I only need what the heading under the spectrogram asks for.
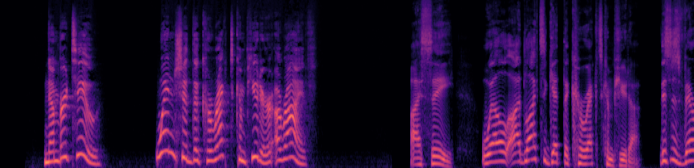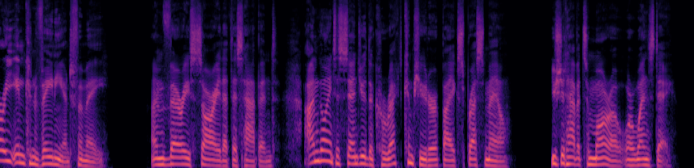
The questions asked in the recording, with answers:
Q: When should the correct computer arrive?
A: The answer is Tuesday or Wednesday.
